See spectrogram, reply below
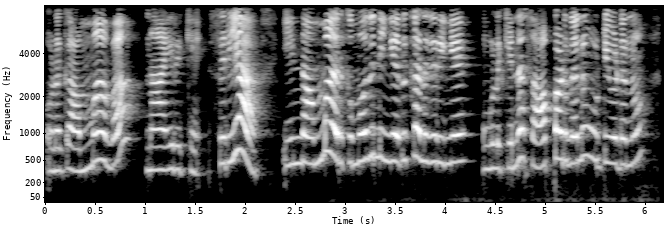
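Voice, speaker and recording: A woman's voice: very high voice, fast, sharp tone. A woman voicing a Tamil cartoon story, talking in a sweet, coaxing, motherly way to children. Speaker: voice of cartoon characters.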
